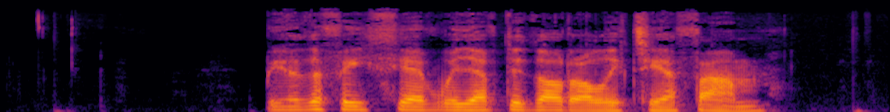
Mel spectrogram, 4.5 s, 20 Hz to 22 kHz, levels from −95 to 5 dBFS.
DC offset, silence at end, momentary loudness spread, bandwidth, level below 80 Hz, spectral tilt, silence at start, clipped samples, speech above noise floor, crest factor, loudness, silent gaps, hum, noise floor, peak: under 0.1%; 0.6 s; 8 LU; 16 kHz; -48 dBFS; -5 dB/octave; 1.35 s; under 0.1%; 59 dB; 20 dB; -20 LUFS; none; none; -78 dBFS; -2 dBFS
